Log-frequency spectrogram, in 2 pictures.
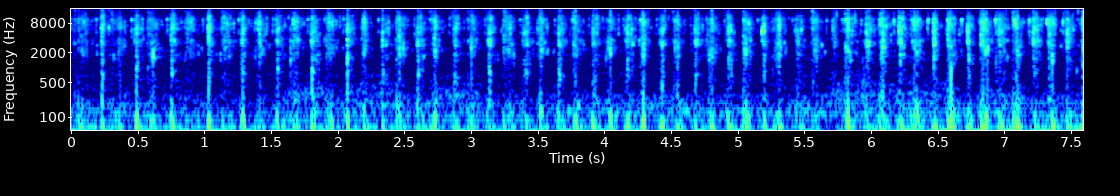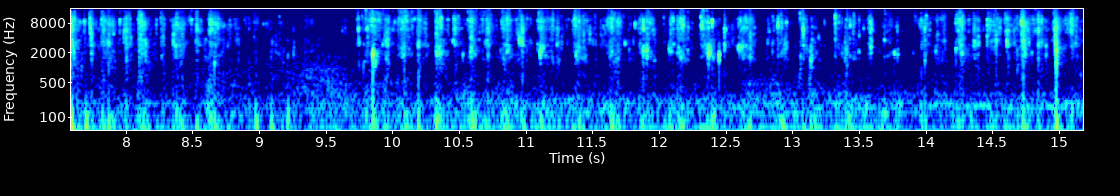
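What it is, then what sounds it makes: Aluminium tube container. A small hollow aluminium tube container is held and turned in the hand while fingertips and nails tap and scratch its surface. The result is a dense stream of quick, bright, crisp clicks and scrapes with almost no ring, with a short quieter gap about two-thirds of the way through.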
